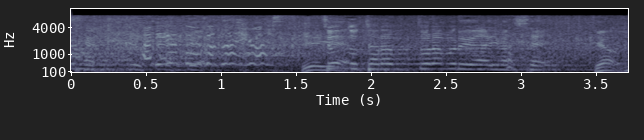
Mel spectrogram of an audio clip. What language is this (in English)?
Japanese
